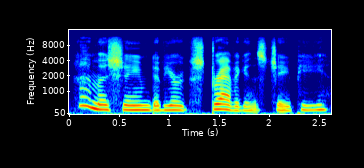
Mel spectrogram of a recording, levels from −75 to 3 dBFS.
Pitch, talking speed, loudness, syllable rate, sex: 205 Hz, 160 wpm, -16 LUFS, 5.5 syllables/s, female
